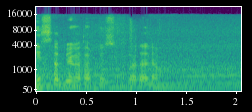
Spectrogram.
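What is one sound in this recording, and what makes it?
A car engine hums as a vehicle drives off.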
